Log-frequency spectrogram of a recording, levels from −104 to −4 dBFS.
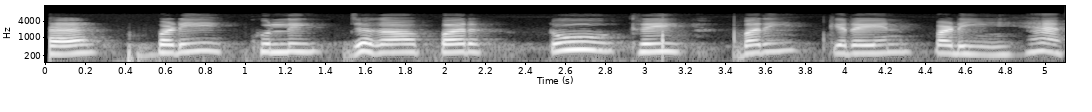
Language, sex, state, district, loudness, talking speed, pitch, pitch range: Hindi, female, Punjab, Fazilka, -15 LUFS, 130 wpm, 275 Hz, 255-290 Hz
